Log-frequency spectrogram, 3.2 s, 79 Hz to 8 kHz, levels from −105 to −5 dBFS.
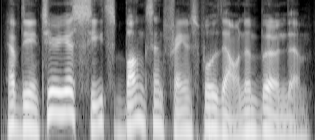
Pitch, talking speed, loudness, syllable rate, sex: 115 Hz, 230 wpm, -19 LUFS, 5.4 syllables/s, male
